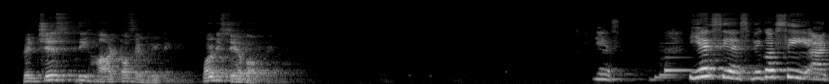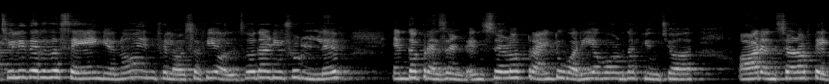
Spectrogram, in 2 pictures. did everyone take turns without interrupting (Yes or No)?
Yes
